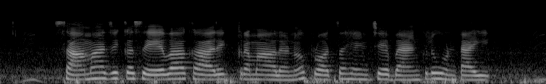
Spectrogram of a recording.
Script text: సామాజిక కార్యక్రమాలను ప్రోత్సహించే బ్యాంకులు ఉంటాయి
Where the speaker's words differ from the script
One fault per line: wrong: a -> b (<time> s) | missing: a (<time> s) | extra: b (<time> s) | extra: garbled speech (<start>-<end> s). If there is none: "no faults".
extra: సేవా (1.4 s)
